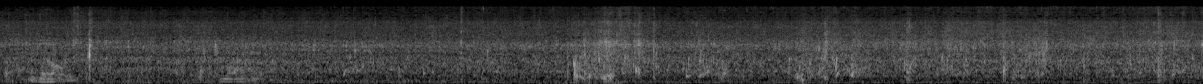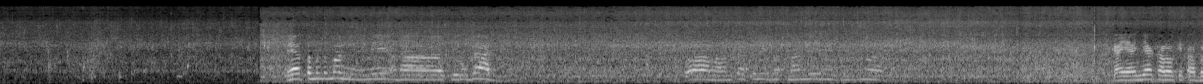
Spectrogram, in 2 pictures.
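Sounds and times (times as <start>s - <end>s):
stream running over rocks: 0.0s - 24.0s
footsteps wading through water: 5.6s - 14.0s.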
